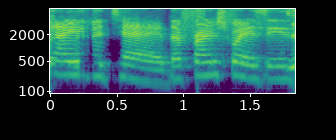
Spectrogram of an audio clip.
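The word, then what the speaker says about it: naïveté: I always say naivety, but it's actually hang on, I got this. Naivety. There we go. Thank you. Naivete. Right? It's a French word.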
